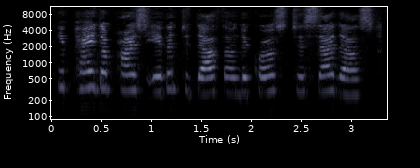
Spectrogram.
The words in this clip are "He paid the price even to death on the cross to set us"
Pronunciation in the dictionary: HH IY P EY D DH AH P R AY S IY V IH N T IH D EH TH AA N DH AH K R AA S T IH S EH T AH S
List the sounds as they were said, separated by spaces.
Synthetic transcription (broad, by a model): HH IY P EY D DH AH P R AY S IY V IH N T IH D EH TH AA N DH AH K R AA S T IH S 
